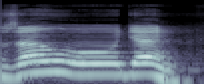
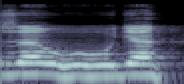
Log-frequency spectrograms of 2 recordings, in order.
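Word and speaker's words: زوجه: Lahu zauja salah, lahu zauja salah, 'lah' yang benar. Wa aslahna lahu zaujah. Cara yang benar adalah zaujah seperti itu.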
